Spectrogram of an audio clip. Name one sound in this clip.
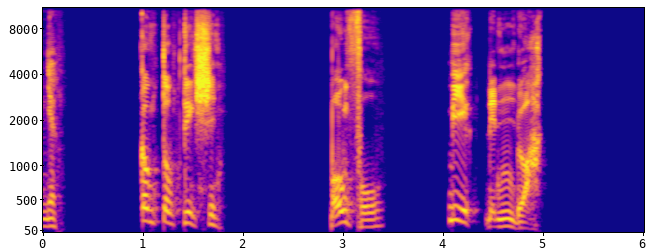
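An older man speaks in a deep, stern voice, close by.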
